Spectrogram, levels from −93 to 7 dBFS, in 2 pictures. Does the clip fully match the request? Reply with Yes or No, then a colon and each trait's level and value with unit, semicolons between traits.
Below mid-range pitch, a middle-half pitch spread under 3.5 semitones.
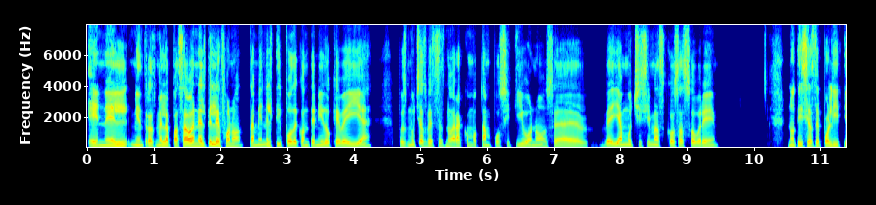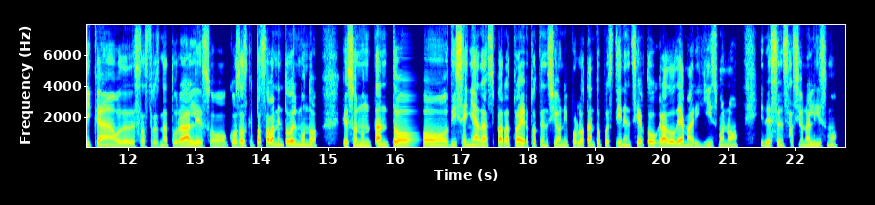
No: low, 115 Hz; average, 4.9 semitones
